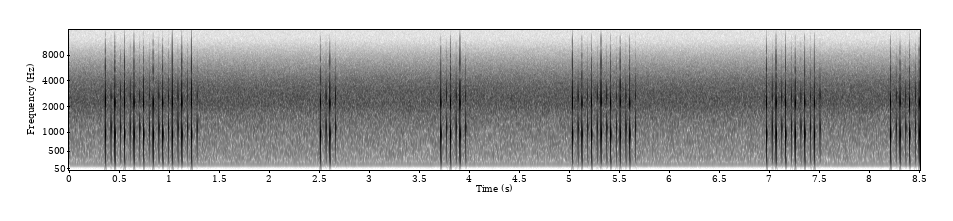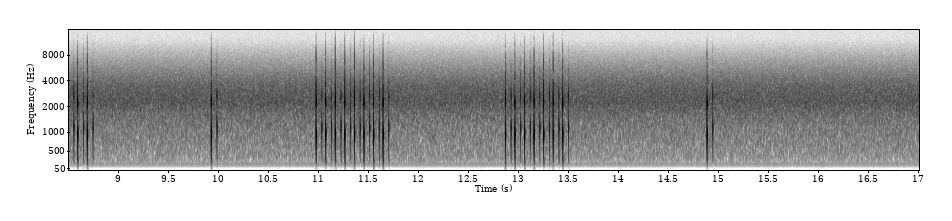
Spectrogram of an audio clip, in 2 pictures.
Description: Pulse dialling, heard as clicks on a phone line, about 10 pulses a second. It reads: 0 2 3 7 6 6 1 8 7 1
